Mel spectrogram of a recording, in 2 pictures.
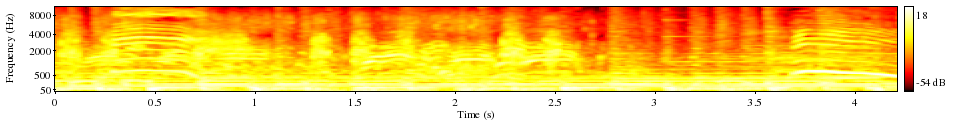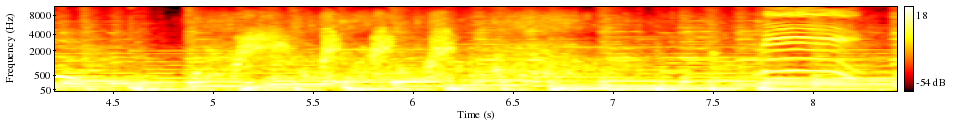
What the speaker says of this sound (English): birds fly over the sea.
